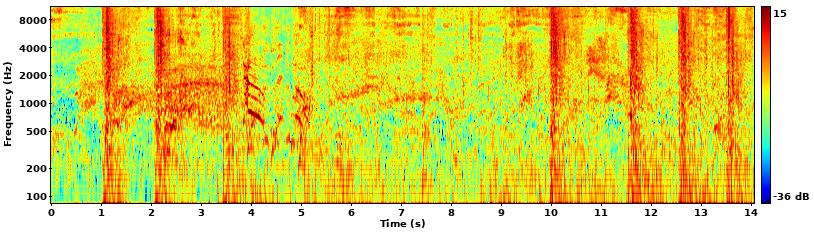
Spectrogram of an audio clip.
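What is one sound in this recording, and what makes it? Heavy blows thud against bodies in quick succession.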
